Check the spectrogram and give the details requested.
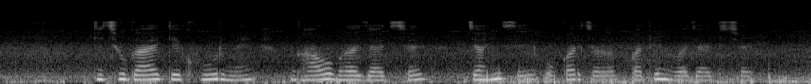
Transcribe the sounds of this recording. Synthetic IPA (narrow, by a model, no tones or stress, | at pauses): kit͡ʃʰuɡaekekʰuɾmeɡʱaobʱəd͡ʒajt̪̚t͡ʃʰɛ | d͡ʒəɦĩseokəɾt͡ʃələbkəʈʰinbəd͡ʒajt̪t͡ʃʰɛ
